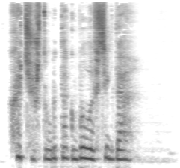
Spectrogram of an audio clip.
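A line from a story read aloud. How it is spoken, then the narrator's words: Barely audible whisper, girl. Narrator (Russian): еле слышно шепчет девушка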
